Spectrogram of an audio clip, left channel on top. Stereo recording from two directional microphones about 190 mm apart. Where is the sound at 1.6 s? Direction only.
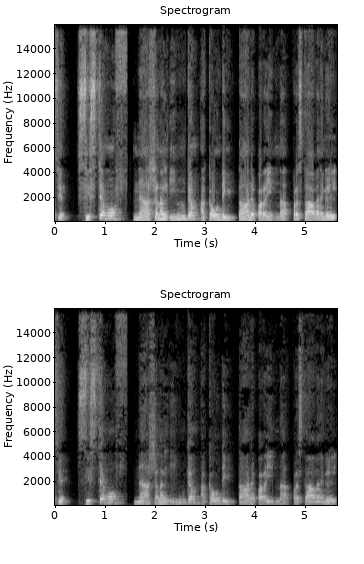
45° left (ahead or behind).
